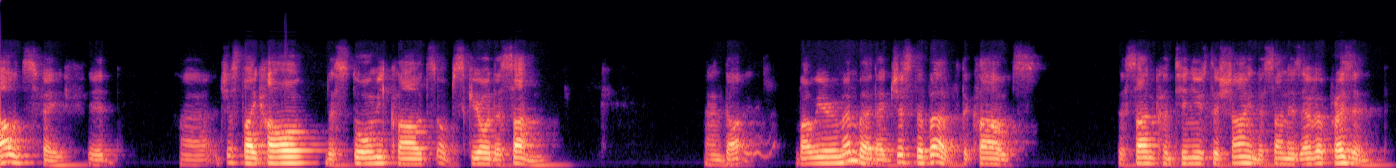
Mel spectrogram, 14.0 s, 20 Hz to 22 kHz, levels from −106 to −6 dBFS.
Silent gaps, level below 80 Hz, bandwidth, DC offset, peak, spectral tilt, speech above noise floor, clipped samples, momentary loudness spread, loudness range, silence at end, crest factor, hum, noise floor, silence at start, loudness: none; -72 dBFS; 6.4 kHz; under 0.1%; 0 dBFS; -9 dB/octave; 67 dB; under 0.1%; 15 LU; 7 LU; 0.15 s; 20 dB; none; -87 dBFS; 0 s; -20 LUFS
